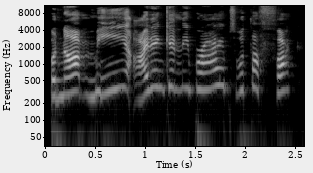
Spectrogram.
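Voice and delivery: high, loud fake indignation; mock outrage. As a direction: play hurt at being left out.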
